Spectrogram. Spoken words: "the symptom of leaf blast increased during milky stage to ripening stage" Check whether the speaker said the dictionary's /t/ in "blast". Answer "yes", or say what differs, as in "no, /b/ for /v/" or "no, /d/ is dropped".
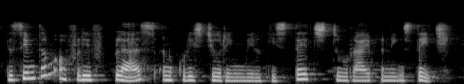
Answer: no, /t/ is dropped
